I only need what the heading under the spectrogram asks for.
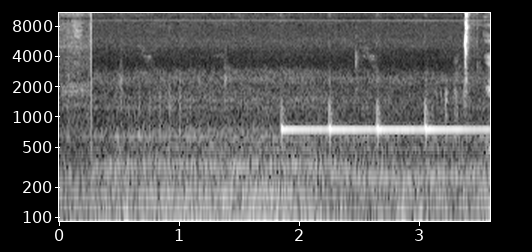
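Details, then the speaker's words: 2011 Chevy Silverado 5.3L V8 with P0307 cylinder 7 misfire: after swapping the coil pack and plugs it still idles low, rough and stumbling, with a shaky RPM gauge and dash chimes. The check engine light returns with misfire detected. "Okay, so we just swapped over the coil pack and plugs. I can still feel idling like crap."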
